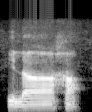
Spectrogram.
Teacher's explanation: आ की आवाज़ 1 सेकंड होगी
